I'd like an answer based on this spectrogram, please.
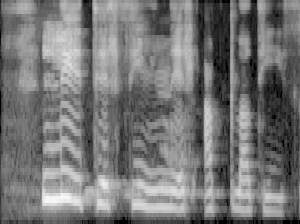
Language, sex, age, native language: Icelandic, female, 9, Icelandic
